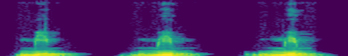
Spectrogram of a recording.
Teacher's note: we pronounce mim by closing the two lips together with a gunnar sound.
